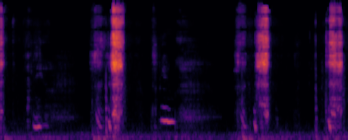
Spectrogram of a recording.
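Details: Congested person, stuffed up all day, sneezing in a closet: three sharp, hissing sneezes after quick in-breaths, plus a short stifled sneeze and soft voiced sounds; possible thuds.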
